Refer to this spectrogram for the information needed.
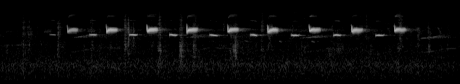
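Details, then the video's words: Great tit (Parus major) singing a bright, high two-note phrase, a higher note then a lower one, repeated about ten times in quick, steady rhythm over four seconds; faint background ticks. "Canto Del Carbonero Común"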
